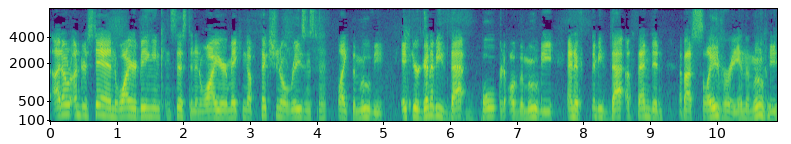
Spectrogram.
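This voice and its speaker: A man's voice: a little high, pushed and bright. A man co-hosting a film commentary, sarcastic and exasperated as he reads and reacts casually. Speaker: co-host of a film commentary show.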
